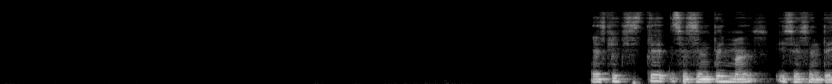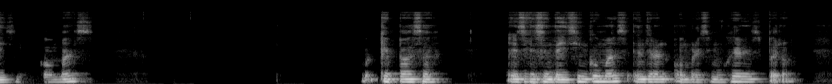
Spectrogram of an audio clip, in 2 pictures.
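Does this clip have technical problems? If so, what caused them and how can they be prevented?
Yes. The speech has channel delay (comb filtering) throughout. One channel arrives about 0.7 ms late, and the two are summed to mono. Shared content cancels at evenly spaced frequencies from about 700 Hz up, so it sounds hollow. Align both channels before any mono fold-down.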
